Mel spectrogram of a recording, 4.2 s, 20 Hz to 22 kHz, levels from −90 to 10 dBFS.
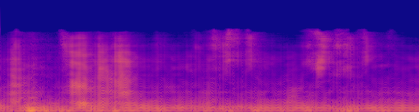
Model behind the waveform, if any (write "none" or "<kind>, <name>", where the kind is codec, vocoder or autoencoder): vocoder, Vocos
